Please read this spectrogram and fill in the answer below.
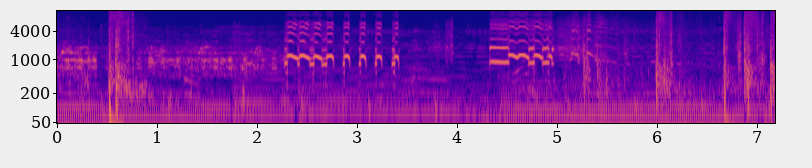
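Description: Greater white-fronted geese (specklebellies) calling, with two loud runs of rapid yelping calls a few seconds in. Sharp shotgun bangs come about half a second in and again near the end.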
